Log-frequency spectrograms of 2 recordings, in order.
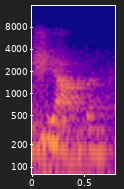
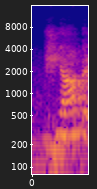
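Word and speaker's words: Sci-Hub: questo sito quando io ve la pronuncia all'italiana perché sennò in Italia è comprensibile di quello che sciab 6 milioni di download al mese sciabe il sito pirata messo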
